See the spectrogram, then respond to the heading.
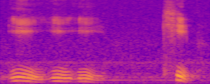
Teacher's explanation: Make that long E. E, E, E. Keep. Not kip, but keep.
